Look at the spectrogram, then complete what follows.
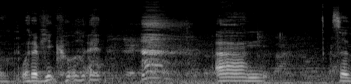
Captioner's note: laughter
